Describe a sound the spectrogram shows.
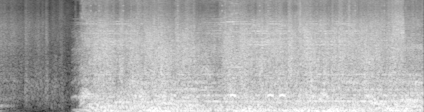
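Fire bursts with a roaring whoosh.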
